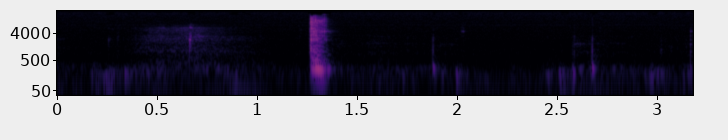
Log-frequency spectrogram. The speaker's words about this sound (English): I like sucked my lip in there. Don't worry. For those of you listening, that was a mouth sound.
